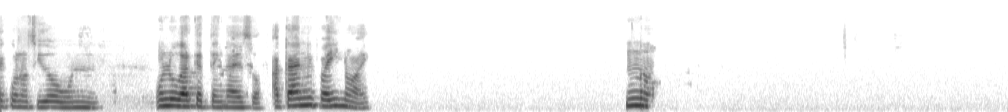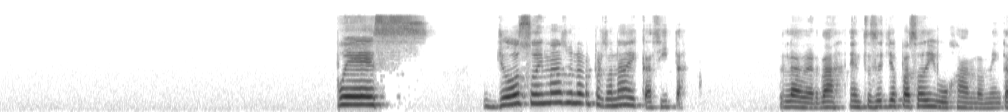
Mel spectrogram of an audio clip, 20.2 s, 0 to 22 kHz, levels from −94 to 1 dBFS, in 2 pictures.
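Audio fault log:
0.81–0.87 s, 1.12–1.18 s, 2.19–2.51 s: echo leak. A copy of the speech returns 507 ms late, very faint in the two short scraps and only about 15 dB down in the last. It is likely residue from a far-end loudspeaker that the echo canceller missed. A spectrogram shows the harmonic pattern repeated half a second later.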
